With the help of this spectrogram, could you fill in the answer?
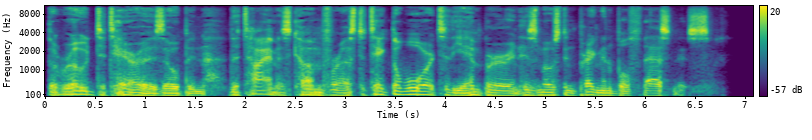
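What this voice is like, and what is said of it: Horus character voice. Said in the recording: “in your best Horus voice”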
